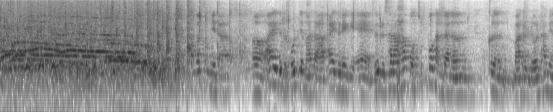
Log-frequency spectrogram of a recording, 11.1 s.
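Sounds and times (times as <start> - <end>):
audience applause and cheering: 0.0 - 3.8
speech: 5.0 - 11.0.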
